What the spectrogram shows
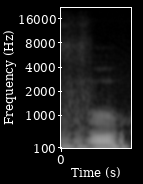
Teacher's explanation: আপনার দুই ঠোঁটের মাঝখানে একটা ভাইব্রেশন সেট করবেন, ভাইব্রেট করবেন, ভাইব্রেট উচ্চারণ, মানে ভাইব্রেট করবেন দুই ঠোঁটের মাঝখানে, কি করবেন, ভাইব্রেট, ভু, ওয়া পেশ উ।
